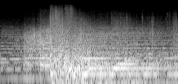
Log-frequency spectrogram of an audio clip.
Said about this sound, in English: Navy ships bombard the fort with cannon fire in the distance.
